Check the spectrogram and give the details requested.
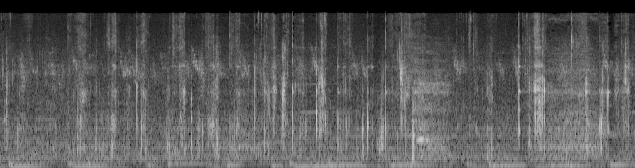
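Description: A person chewing and biting food close to the microphone, with many quick, irregular clicks and smacks.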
